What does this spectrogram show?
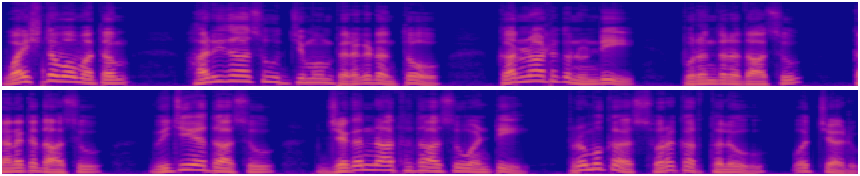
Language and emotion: Telugu, neutral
